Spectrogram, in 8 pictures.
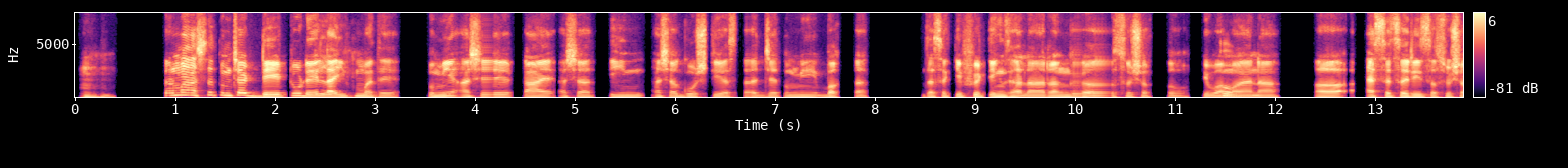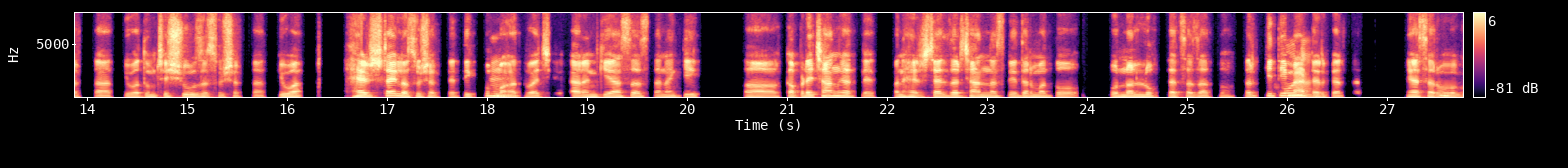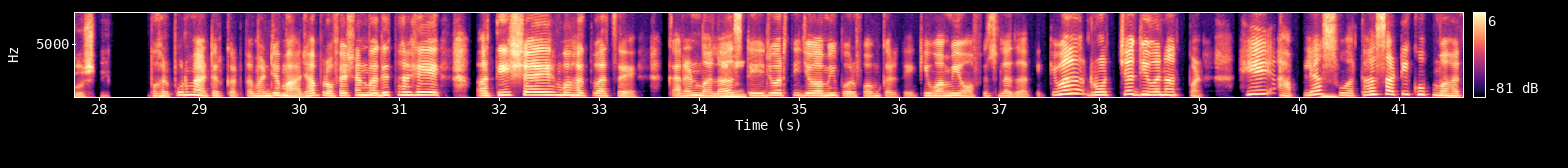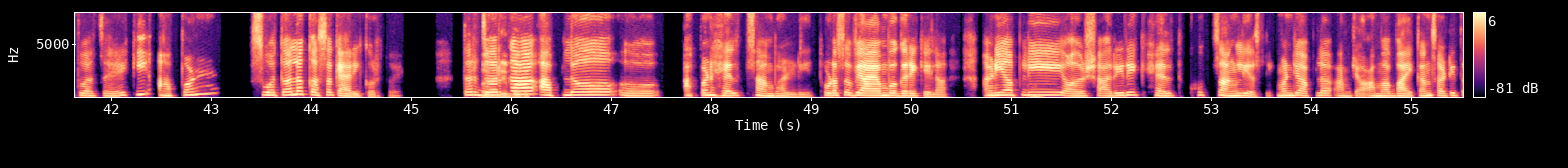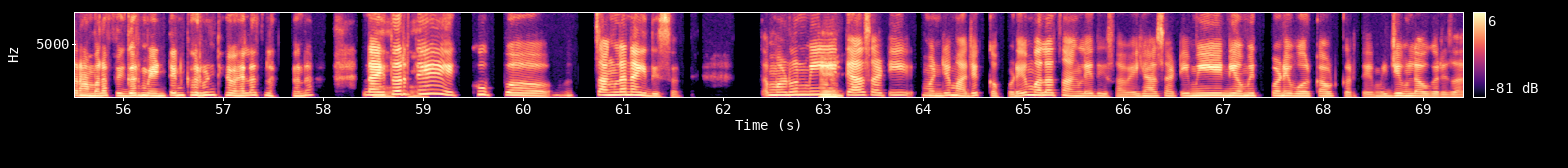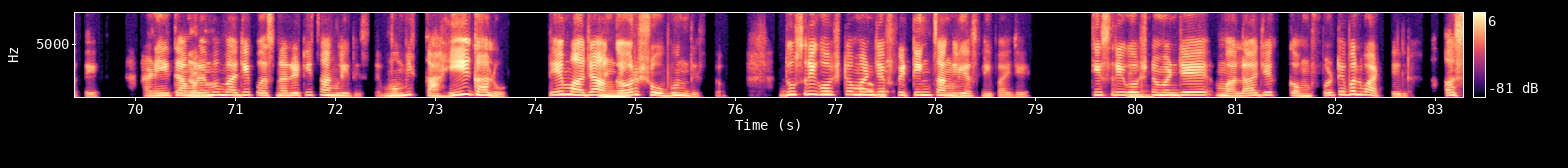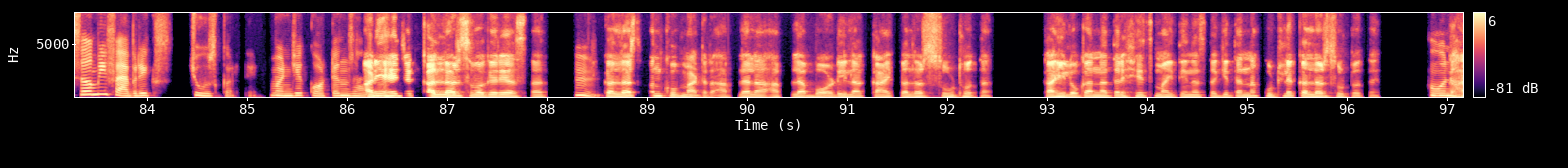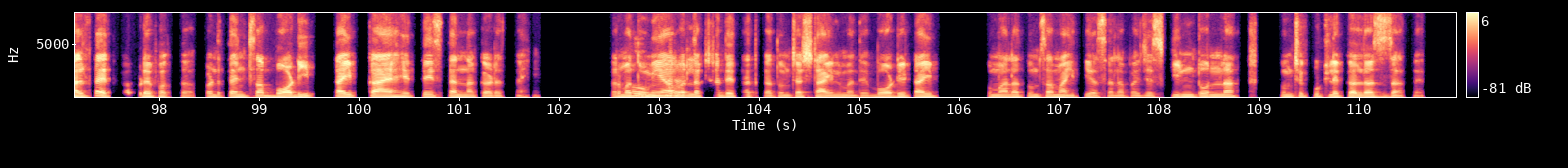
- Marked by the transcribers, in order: in English: "डे टू डे लाईफमध्ये"; in English: "एक्सेसरीज"; other background noise; tapping; in English: "वर्कआउट"; in English: "जिमला"; in Hindi: "क्या बात है"; in English: "पर्सनॅलिटी"; in Hindi: "क्या बात है"; in English: "कम्फर्टेबल"; in English: "फॅब्रिक्स चुज"; in English: "स्किन टोनला"
- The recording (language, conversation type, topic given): Marathi, podcast, स्टाईलमुळे तुमचा आत्मविश्वास कसा वाढला?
